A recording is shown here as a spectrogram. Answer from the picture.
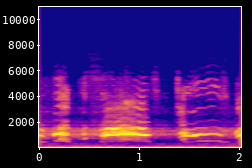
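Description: Computer-synthesised singing from a commercial jingle, played through a laptop's small speaker so it sounds thin and tinny with little bass: a few short sung syllables, then a longer held phrase near the middle.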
